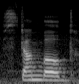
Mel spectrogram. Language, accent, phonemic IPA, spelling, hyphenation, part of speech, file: English, US, /ˈstʌmbl̩d/, stumbled, stum‧bled, verb, En-us-stumbled.ogg
- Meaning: simple past and past participle of stumble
